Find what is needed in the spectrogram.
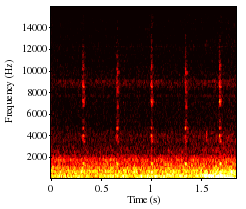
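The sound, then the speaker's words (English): Steady low road rumble while driving through heavy Friday traffic, with five soft, evenly spaced ticks over the continuous hum. “Sorry, I'm just paying attention to this crazy traffic.”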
